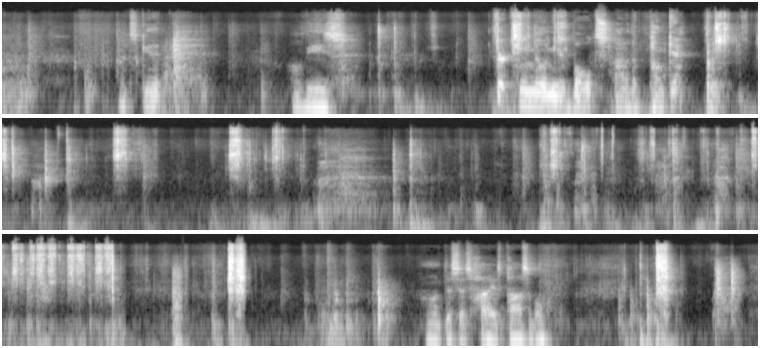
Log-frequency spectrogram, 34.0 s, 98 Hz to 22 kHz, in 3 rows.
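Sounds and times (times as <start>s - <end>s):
ratchet wrench clicking: 10.7s - 11.6s, 13.0s - 13.4s, 14.7s - 15.6s, 22.6s - 24.4s.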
